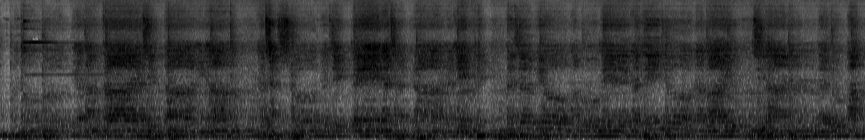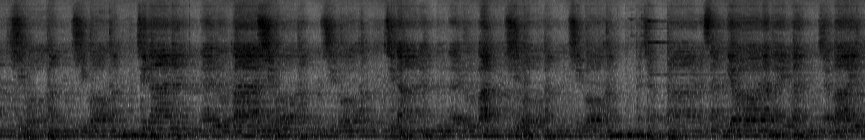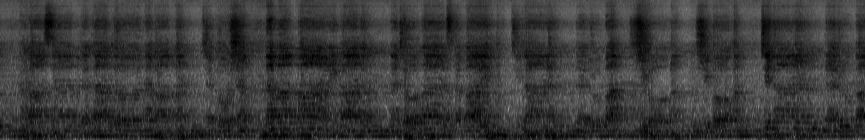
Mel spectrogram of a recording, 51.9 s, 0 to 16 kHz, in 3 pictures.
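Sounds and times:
low drone: 0:00.0 - 0:51.9
voices chanting: 0:00.4 - 0:51.9.

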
